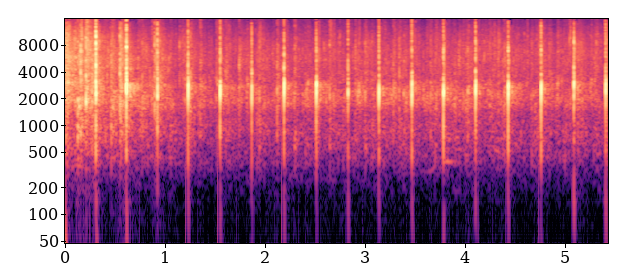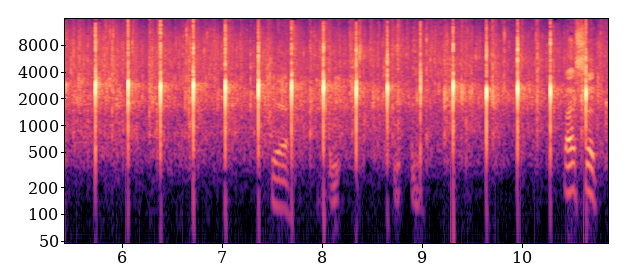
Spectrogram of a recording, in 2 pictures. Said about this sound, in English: So let me just commend them to you, and let's applaud them.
